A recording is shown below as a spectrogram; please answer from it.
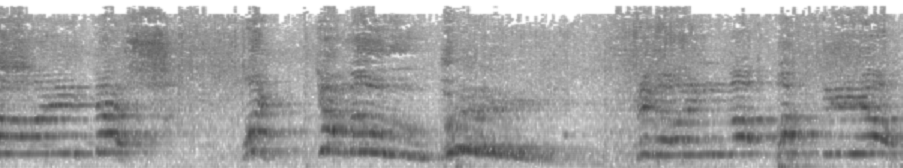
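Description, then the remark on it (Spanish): The New Zealand rugby team bellows a rhythmic haka war chant in unison for almost a minute at the Princesa de Asturias awards in the Teatro Campo Amor in Oviedo, loud stacked voices rising and falling in forceful shouted phrases, with sharp exclamations between lines. “En ese momento, durante casi un minuto, han representado su jaca, ese momento tan emotivo, tan especial,”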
